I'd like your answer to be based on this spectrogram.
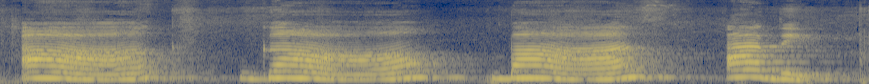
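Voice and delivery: आँख, गाँव, बाँस drawn out slowly with nasal vowels. Shown as a demonstration. Teacher to class, slow clear nasal vowels. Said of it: "चंद्र बिंदु".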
